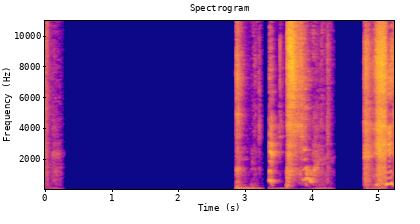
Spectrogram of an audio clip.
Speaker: I'm going to sneeze.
